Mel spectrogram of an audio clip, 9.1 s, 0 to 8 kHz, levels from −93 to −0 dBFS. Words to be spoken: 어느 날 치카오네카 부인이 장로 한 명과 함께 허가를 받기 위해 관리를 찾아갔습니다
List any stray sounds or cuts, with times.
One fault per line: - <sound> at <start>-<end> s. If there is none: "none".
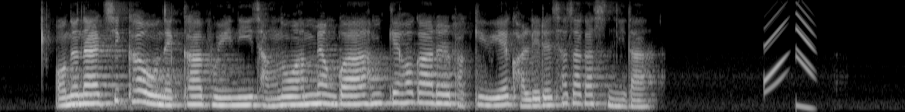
- chirp at 7.6-8.2 s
